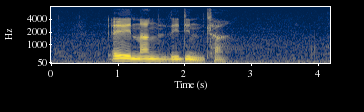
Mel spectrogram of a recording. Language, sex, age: Tswana, male, 24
